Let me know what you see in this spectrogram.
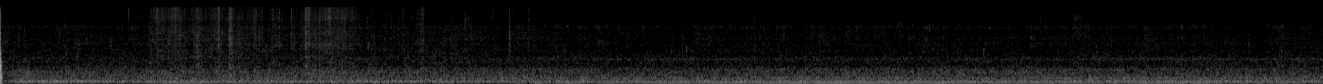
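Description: Heavy rain falling steadily onto flooded ground, an even hiss, with a short spell of crackling about two seconds in.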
